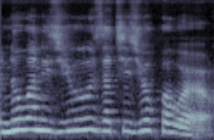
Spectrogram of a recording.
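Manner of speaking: English title in a French accent. Real, not acted. Craft vlogger reads a product name to viewers, French-accented English. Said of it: "mon accent anglais".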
